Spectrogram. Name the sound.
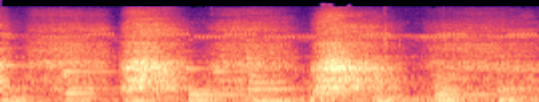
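out-of-breath panting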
